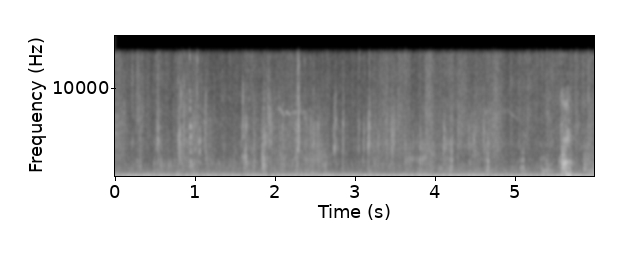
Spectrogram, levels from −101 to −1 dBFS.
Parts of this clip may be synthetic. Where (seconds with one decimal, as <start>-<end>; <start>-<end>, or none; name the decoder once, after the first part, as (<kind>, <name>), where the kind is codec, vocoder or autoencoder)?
3.2-4.4 (vocoder, BigVGAN v2)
